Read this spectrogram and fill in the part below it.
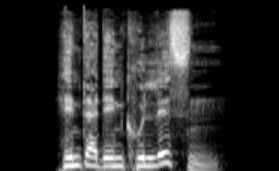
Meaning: behind the scenes
- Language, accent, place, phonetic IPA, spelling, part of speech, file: German, Germany, Berlin, [ˌhɪntɐ deːn kuˈlɪsn̩], hinter den Kulissen, prepositional phrase, De-hinter den Kulissen.ogg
